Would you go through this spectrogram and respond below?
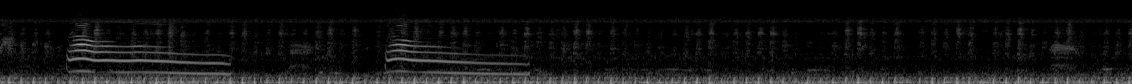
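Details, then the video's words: Homeless stray cat, hungry and pleading for food and shelter, gives two loud meows about three seconds apart, each starting sharply and sliding gently downward, against persistent low background rumble. "Hungry Poor Stray Homeless Cat Meowing Loudly For Food & Shelter"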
